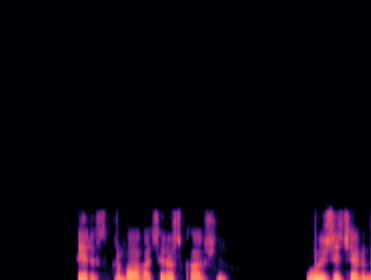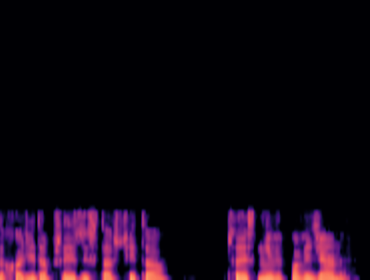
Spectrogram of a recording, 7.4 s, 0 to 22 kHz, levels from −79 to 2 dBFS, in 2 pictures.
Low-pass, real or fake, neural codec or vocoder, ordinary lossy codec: 5.4 kHz; fake; codec, 44.1 kHz, 7.8 kbps, DAC; AAC, 48 kbps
